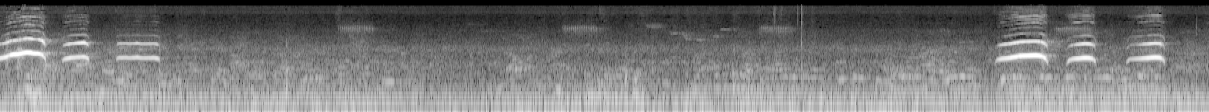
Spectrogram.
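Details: A baby monkey gives high, wailing cries in short bursts, calling loudly for its mother after she moved far away.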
